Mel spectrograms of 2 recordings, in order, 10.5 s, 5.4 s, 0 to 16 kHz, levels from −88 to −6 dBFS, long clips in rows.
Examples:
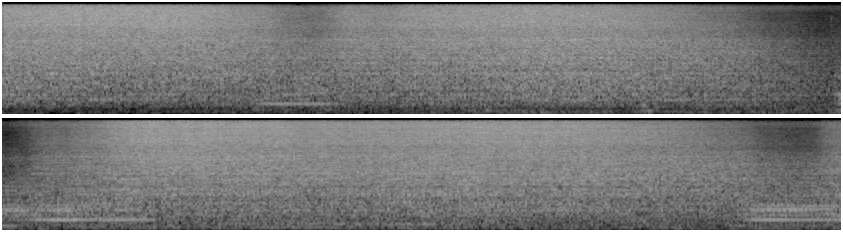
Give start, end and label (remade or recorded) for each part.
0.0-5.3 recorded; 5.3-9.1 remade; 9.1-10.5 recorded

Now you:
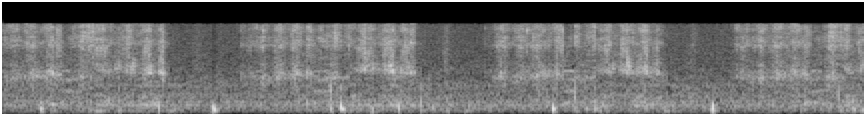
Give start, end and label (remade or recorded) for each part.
0.0-0.6 remade; 0.6-3.8 recorded; 3.8-5.4 remade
